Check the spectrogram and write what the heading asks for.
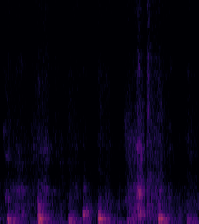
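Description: Soft, rhythmic footfalls of high-knee jogging on the spot on a rug, about three steps a second.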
